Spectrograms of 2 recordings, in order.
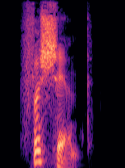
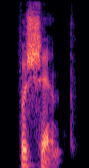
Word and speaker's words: för sent: Verschent. Слишком поздно. Verschent. Обратите внимание на следующий момент. Буквосочетание «рс» в шведском языке дает звук «ш».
